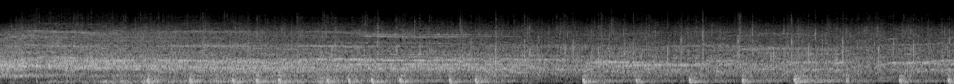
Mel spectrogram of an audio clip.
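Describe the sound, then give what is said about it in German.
The VC Kanti women's volleyball team and crowd cheer loudly after a five-set Swiss championship victory, won 16:14 in the deciding set, with shouts, whoops and clapping forming a dense, steady roar that holds for nearly ten seconds. “In 5 Sätzen haben sie gekämpft und alles gegeben und schlussendlich haben sie dürfen jubeln.”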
